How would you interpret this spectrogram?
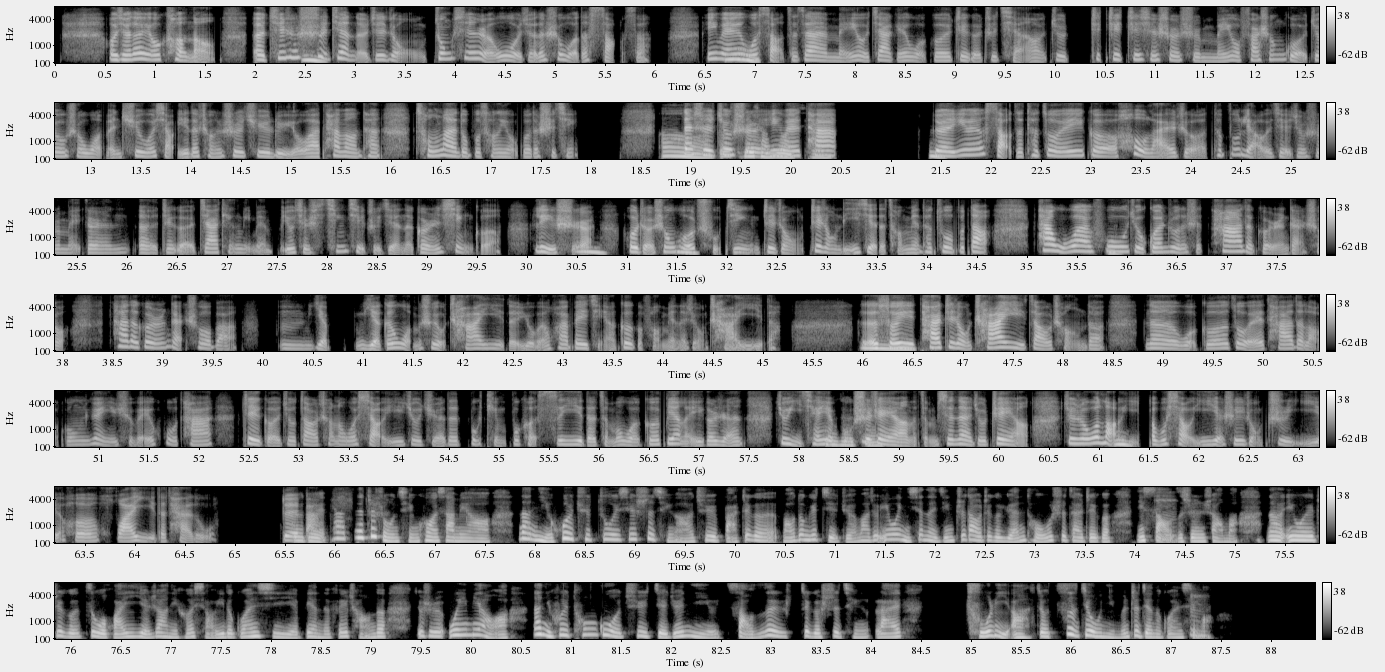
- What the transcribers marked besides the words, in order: none
- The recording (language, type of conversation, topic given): Chinese, podcast, 当你被自我怀疑困住时，该如何自救？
